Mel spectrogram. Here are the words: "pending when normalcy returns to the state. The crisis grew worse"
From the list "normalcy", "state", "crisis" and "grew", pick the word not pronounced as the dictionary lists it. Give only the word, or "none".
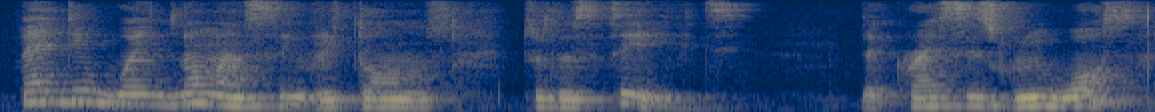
normalcy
